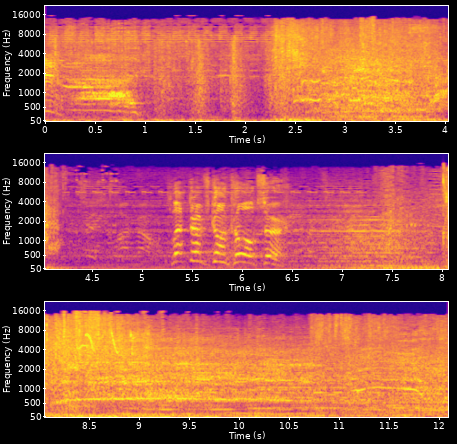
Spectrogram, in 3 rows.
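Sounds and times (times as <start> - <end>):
people yelling: 0.0 - 1.1, 8.0 - 12.0.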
